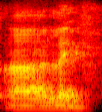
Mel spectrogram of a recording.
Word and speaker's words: Leif: my case, it's pronounced Leif, like Leif. Layph. So Leif.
